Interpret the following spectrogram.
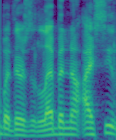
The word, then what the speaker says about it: Lebanon: I see Lebanon, Tennessee. Yes. Is it Lebanon? I think it's Lebanon. I think you're Lebanon. right. It's spelled the same way, right? We're going to say it the American way.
